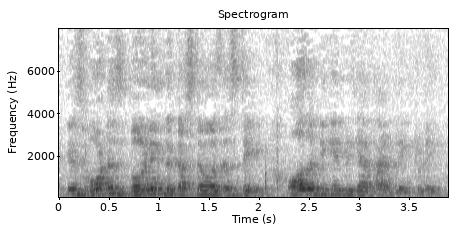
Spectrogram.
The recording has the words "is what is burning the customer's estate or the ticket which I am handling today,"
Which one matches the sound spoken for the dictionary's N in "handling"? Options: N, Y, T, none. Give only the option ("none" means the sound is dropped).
none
